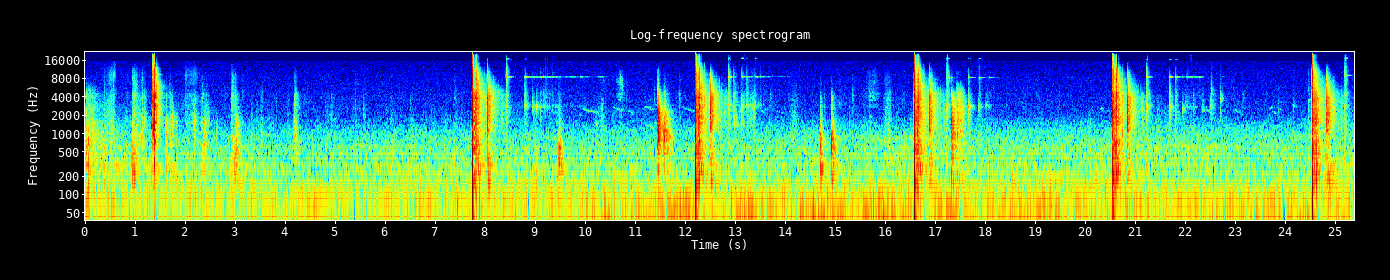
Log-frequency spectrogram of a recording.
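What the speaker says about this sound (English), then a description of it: "with the Gavin tube load, CMMG barrel with the SIG Sauer suppressor" Suppressed 300 Blackout rifle with a CMMG barrel and SIG Sauer suppressor fires single shots at a range, sharp cracks spaced several seconds apart, with fainter distant pops and clanks between them.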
